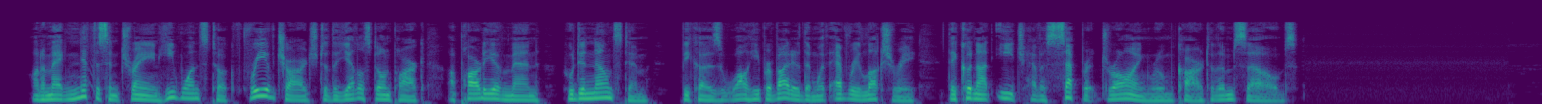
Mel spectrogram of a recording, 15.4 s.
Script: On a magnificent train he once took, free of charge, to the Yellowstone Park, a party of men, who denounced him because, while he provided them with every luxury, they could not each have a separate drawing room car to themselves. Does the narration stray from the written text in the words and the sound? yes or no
no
